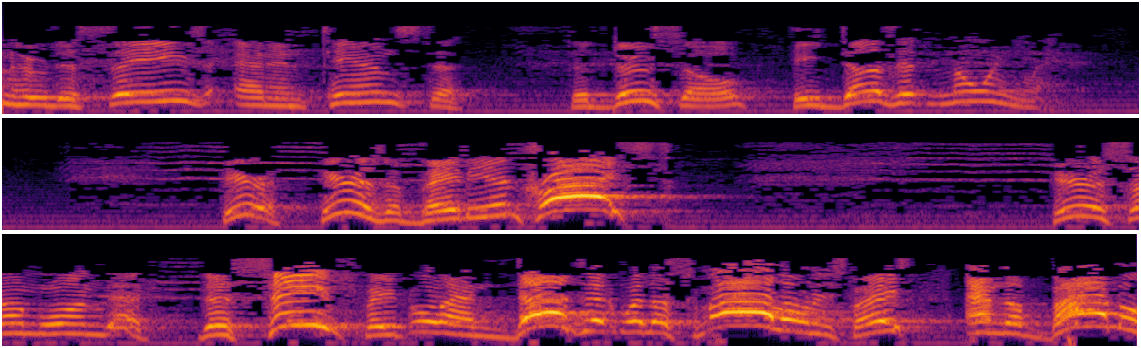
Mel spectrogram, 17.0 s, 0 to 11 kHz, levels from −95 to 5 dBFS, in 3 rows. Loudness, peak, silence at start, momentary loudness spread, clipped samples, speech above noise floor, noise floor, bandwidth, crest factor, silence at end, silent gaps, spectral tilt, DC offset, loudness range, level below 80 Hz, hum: -18 LUFS; -2 dBFS; 0 s; 20 LU; under 0.1%; 38 dB; -58 dBFS; 5.8 kHz; 18 dB; 0 s; none; -8.5 dB/octave; under 0.1%; 14 LU; -58 dBFS; none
